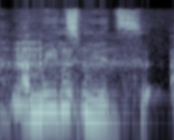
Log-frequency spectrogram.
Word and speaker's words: Amizmiz: der sich aber Amitsmiz schreibt. – Amitsmiz, okay. – Amitsmiz, also A-M-I-Z-M-I-Z.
